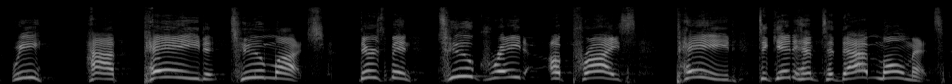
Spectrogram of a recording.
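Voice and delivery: high, loud, slow emphatic proclamation; full-force preaching. Real, not acted. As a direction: drive each phrase home to the congregation.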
